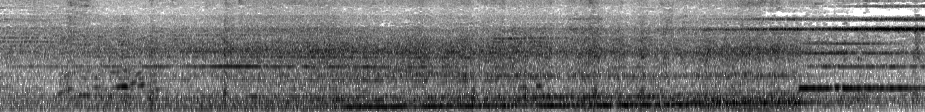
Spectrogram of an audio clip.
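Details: Sealdah–Barddhaman local train pulling away: loud whine climbing in pitch as it gathers speed over heavy rumble; unusually loud noise while running, cause unknown; loud running noise.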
